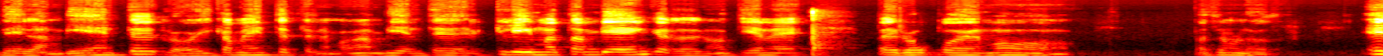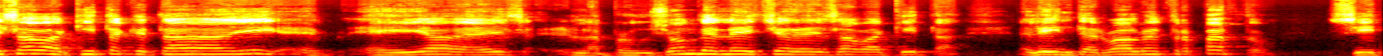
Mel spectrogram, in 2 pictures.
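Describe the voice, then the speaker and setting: A man's high-pitched voice has a bright, sharp tone, lively intonation and big swings in loudness. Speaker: veterinarian, cattle genetics expert. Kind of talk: lecture with slides.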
